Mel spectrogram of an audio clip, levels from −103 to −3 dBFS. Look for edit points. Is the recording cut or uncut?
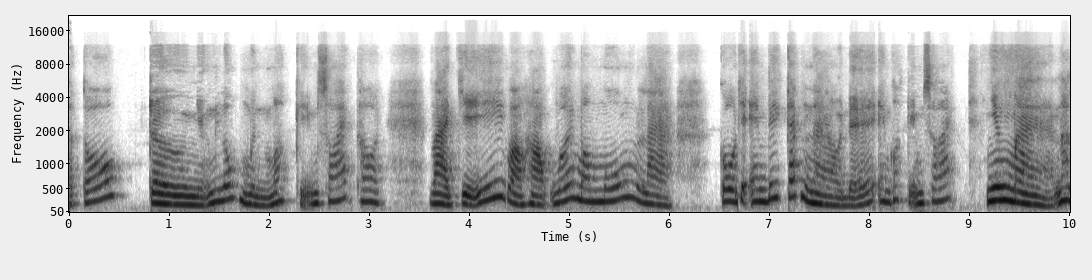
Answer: cut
